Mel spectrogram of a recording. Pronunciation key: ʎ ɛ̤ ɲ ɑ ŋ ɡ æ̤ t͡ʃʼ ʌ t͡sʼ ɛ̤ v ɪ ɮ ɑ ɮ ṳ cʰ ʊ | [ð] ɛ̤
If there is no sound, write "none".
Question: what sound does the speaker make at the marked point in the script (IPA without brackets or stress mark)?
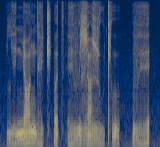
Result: v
